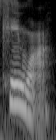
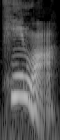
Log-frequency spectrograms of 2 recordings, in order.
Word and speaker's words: quinoa: interesting ancient grain called quinoa pause and then he goes off script and says that's spelled k-e-e-n-w-a-h no I immediately run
